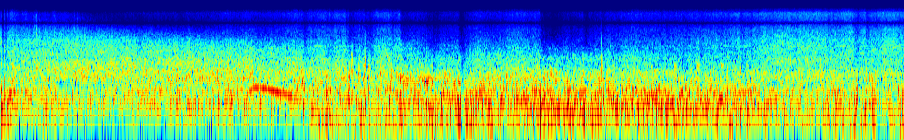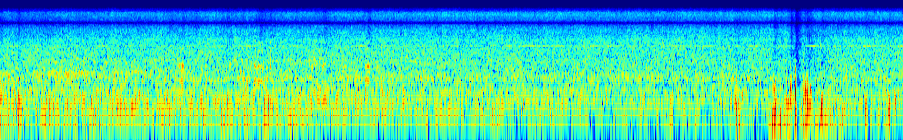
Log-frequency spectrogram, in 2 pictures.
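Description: Heavy storm rain pouring down steadily with wind, an even rushing hiss.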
